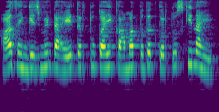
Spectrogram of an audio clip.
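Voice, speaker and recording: A woman's voice: high-pitched, steady tone, moderate pace, muffled recording, natural voice. A woman voicing a middle-aged mother who scolds her son and sends him to help, in a storybook reading. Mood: scolding. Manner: scolding, instructive. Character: middle-aged mother, stern but caring.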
